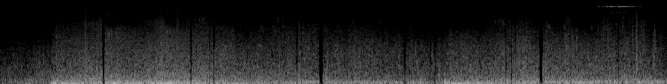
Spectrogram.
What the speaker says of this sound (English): The enemy has brought up artillery to bombard your forces.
